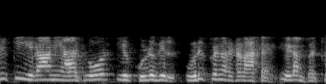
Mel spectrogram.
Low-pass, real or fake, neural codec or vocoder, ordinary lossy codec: 3.6 kHz; fake; codec, 44.1 kHz, 2.6 kbps, SNAC; Opus, 32 kbps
